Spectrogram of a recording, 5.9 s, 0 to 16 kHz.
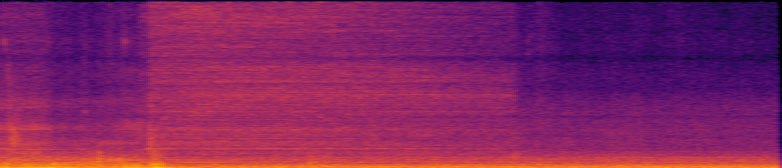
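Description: Tokyo Metro Marunouchi Line 2000 series subway car with its doors closing: a knock about a second in, a hiss lasting a couple of seconds, then a steady low rumble inside the car as the train gets under way.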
